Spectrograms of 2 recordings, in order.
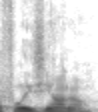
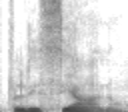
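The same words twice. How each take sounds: First: Said in the usual way. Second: Feliciano rolled out slowly, Italian style; savoured Italian Feliciano. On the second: Shown as a demonstration. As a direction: relish every syllable of Feliciano like an Italian. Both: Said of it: "And I just like saying his name".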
